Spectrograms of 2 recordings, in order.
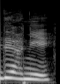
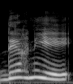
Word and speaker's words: dernier: E aqui vale a pena a gente atentar para a diferença de pronúncia entre o masculino dernier e o feminino dernière. Eu sinto que os alunos de francês sempre tendem a falar dernière para tudo. Mas quando a palavra for masculina, a gente tem que dizer dernier.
